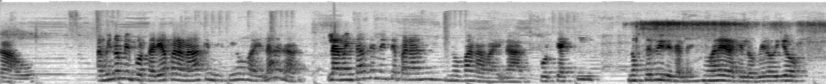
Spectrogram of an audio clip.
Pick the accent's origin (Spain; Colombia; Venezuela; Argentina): Venezuela; Nosotros en mi tierra, en Venezuela, la salsa y el merengue se baila y la pareja está muy pegada.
